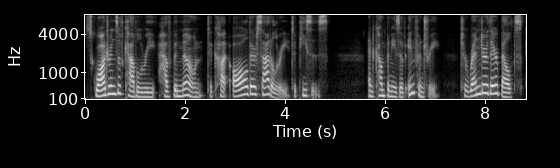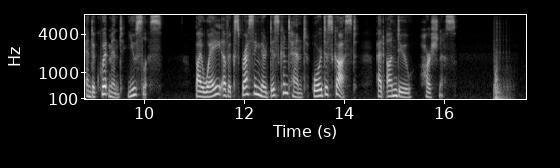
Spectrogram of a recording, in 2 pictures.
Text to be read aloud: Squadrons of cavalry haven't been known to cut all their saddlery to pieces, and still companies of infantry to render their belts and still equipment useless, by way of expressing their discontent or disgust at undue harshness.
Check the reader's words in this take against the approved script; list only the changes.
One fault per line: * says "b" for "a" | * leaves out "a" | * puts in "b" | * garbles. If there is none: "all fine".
* says "have" for "haven't"
* leaves out "still"
* leaves out "still"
